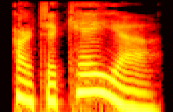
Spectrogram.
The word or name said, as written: karttikeya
